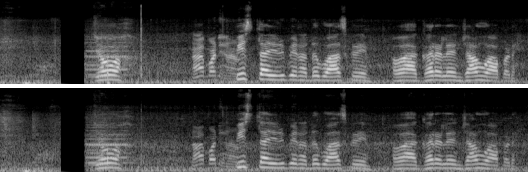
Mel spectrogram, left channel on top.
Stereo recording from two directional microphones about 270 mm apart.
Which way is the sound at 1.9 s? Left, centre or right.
Right.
